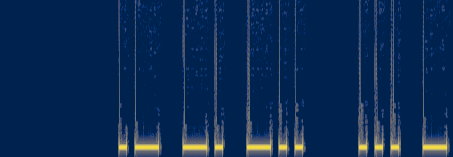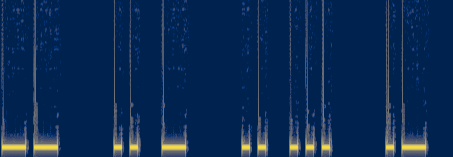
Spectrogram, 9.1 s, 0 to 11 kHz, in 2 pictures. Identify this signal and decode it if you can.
Morse code, heard as a keyed tone, about 15 wpm, 700 Hz. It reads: AND SO IT IS A
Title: Sentences from Top 1000 Words - Review Part 3 - 15wpm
